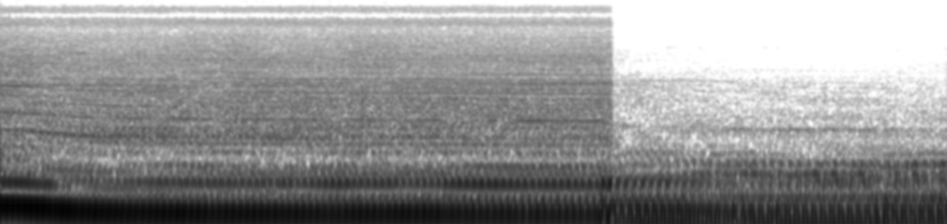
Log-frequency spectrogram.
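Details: Dodge Hellcat Redeye, supercharged, cold start, owner suspected failed fuel pump: deep steady rumble with a few small revs, then abruptly cuts out after about six seconds; engine stalls.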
